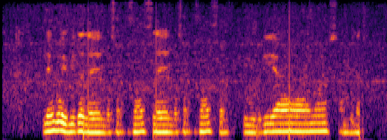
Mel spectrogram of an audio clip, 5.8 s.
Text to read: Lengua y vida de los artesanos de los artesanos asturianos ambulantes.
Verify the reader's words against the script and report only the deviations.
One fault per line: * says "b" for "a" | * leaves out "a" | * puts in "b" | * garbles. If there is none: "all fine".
all fine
